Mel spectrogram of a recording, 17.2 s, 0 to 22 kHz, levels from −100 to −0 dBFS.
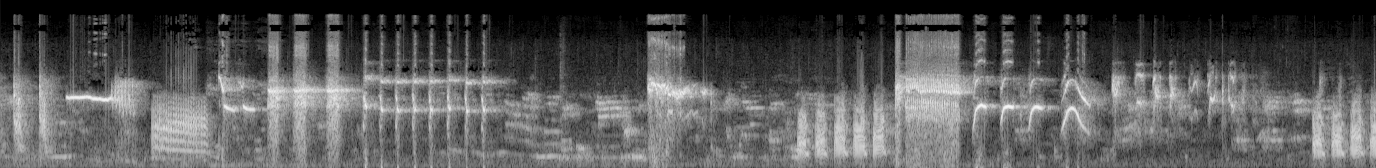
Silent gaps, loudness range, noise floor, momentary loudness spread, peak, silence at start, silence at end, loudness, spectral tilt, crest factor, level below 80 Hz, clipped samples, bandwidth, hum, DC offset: none; 7 LU; -34 dBFS; 23 LU; -2 dBFS; 0 s; 0 s; -12 LUFS; -0.5 dB/octave; 14 dB; -50 dBFS; under 0.1%; 15.5 kHz; none; under 0.1%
